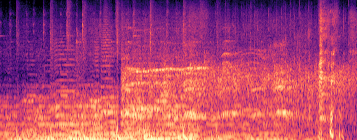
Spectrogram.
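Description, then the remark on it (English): A church audience applauds to welcome a guest preacher: a dense, steady wash of many hands clapping that swells partway through and carries on for several seconds, with a murmur of voices mixed in. “And so I hope y'all can give a big round of applause, a ton of support for our brother”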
